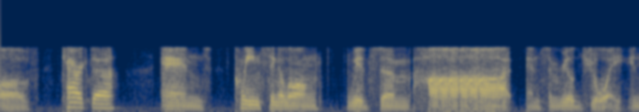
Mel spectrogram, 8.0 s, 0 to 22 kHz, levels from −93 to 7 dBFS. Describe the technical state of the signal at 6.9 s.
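At 6.9 s the speech carries RealAudio 14.4 codec damage, as it does throughout the clip. The codec keeps nothing above about 3.8 kHz. Its very low bitrate, which fits the 8 kbit/s dial-up format, leaves the speech muffled and heavily gargly.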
